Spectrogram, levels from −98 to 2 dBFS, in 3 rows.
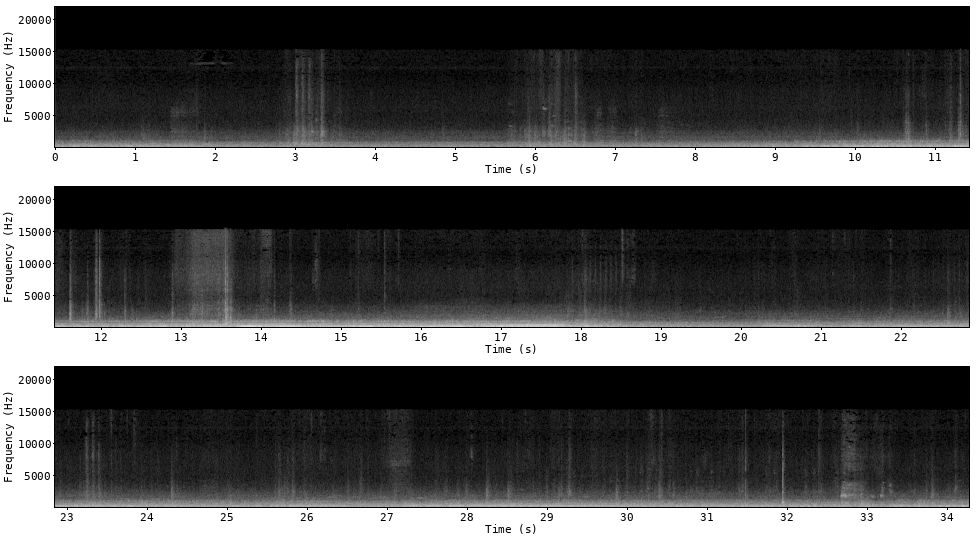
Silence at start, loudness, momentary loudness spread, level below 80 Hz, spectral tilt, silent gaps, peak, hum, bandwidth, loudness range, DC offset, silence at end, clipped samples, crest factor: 0 s; -29 LUFS; 19 LU; -58 dBFS; -9 dB/octave; none; -8 dBFS; none; 10.5 kHz; 18 LU; under 0.1%; 0 s; under 0.1%; 20 dB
